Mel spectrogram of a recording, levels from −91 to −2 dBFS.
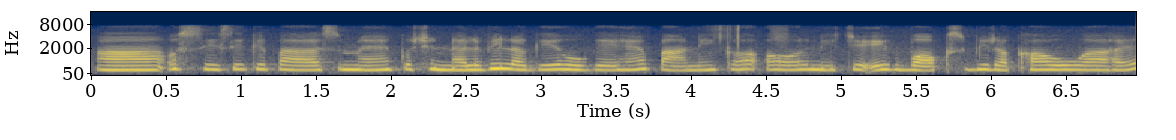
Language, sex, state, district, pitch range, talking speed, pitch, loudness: Hindi, female, Bihar, Katihar, 220-245 Hz, 190 wpm, 230 Hz, -17 LUFS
